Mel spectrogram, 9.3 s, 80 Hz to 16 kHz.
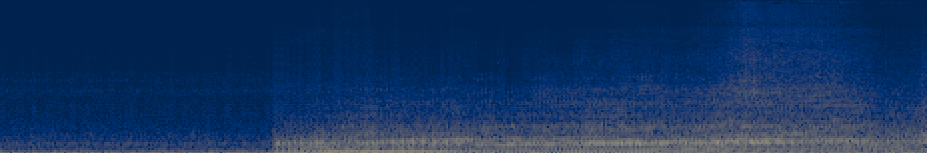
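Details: Bullet, running on five cylinders before repair, recorded under way: uneven, lumpy, rough, choppy exhaust beat at about four pulses a second. Brooklyn Motors diagnosed the misfire as an inoperative fuel injector on cylinder 1, a dead cylinder.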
